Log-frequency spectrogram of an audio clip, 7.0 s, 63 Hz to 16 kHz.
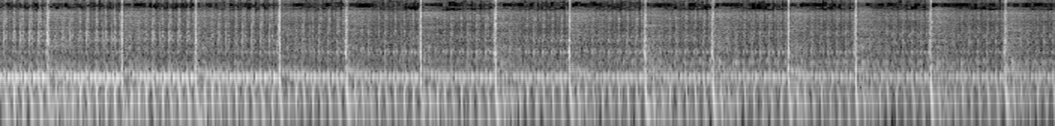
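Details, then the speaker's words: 1937 Maytag Model 92 single-cylinder two-stroke, bolted to 2x4s, after gas tank and mixer cleaning: crisp evenly spaced firing pops about two per second with a steady chuff between; running clean and healthy. "I appreciate you guys coming back to the garage to check out this model 92 MagG 1937. It runs and it runs really well. It uh it didn't fight me at all."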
